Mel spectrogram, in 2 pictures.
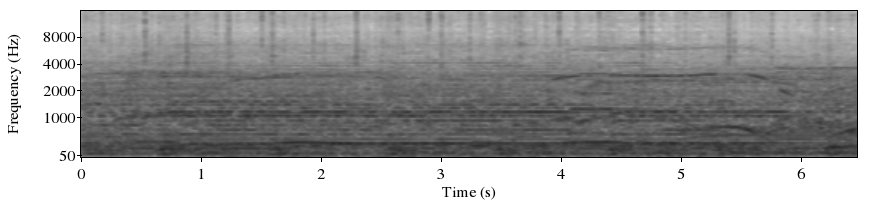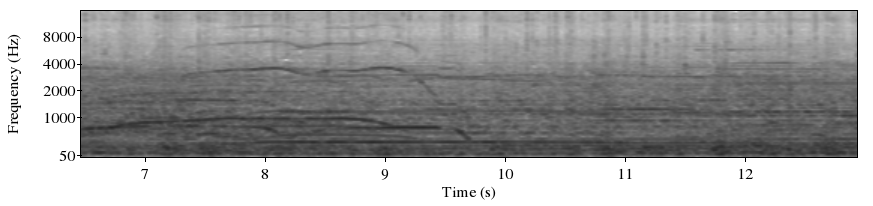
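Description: Live band music in an arena, with the crowd cheering and whistling over it; several long rising-and-falling whistles cut through in the middle.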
